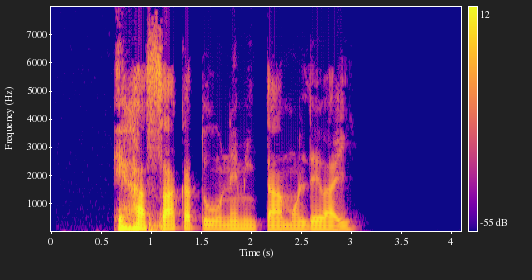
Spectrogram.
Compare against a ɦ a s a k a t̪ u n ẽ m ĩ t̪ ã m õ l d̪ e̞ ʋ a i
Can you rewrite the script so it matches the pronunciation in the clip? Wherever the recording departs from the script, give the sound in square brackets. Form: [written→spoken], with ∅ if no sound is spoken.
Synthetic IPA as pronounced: [a→e] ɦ a s a k a t̪ u n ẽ m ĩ t̪ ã m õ l d̪ e̞ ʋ a i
